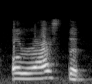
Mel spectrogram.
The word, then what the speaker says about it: arrested: Động từ arrest này nó kết thúc bằng T, cho nên chúng ta sẽ đọc là arrested, arrested, được chưa ạ?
